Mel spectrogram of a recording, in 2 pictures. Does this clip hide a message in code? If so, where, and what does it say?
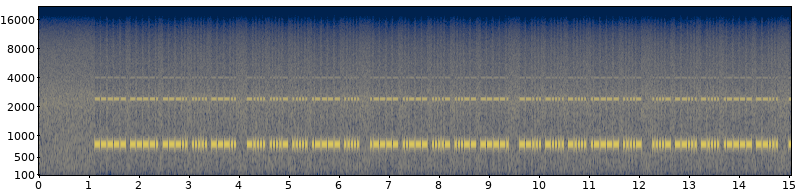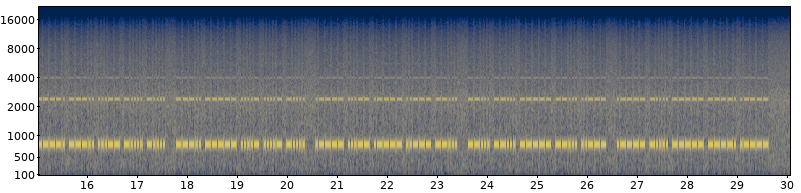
Yes: Morse code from 1.0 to 29.7 s, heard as a keyed tone, machine-sent, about 37 wpm, 800 Hz. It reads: 09858 64515 12439 76614 47617 98366 80446 13127 77072 16091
